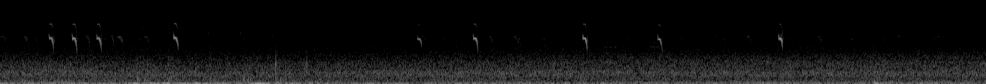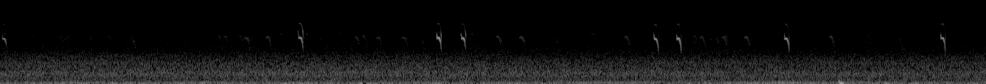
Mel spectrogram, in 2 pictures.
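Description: Several captive birds call back and forth with short, high-pitched chirps and squeaks, coming in irregular bursts over a steady low background rumble, with no talking.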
